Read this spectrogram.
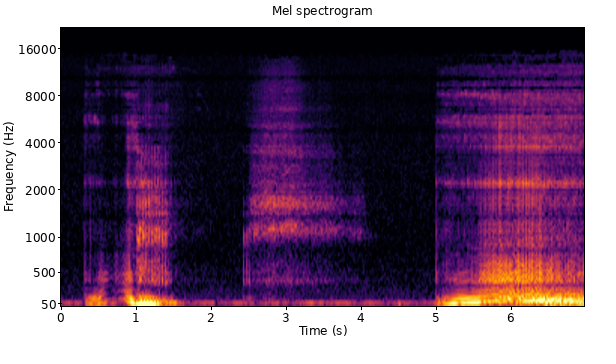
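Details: Deep, rumbling snores during sleep with snorting, irregular breath sounds; snoring.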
